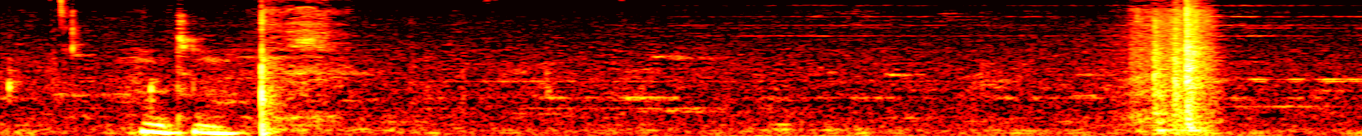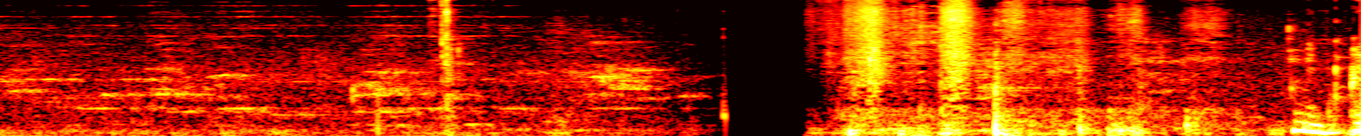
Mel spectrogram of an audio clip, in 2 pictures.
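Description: Thread rustles softly as it is pulled through fabric.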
